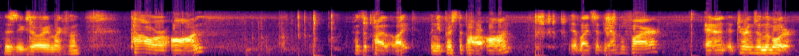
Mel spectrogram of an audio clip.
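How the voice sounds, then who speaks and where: A young man giving a casual hands-on demonstration in a halting, piecemeal way, often correcting himself. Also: mid-range voice, fairly bright tone. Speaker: vintage audio collector demonstrating a machine. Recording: muffled lo-fi camcorder sound, noisy.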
